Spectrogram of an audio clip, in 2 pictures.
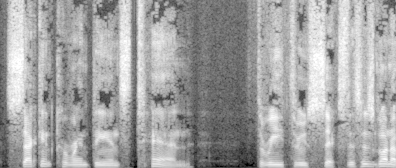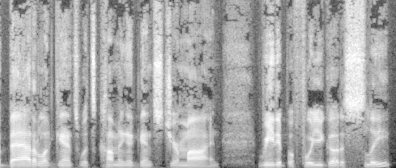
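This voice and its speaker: A man hosting a call-in radio show, speaking calmly and deliberately as he guides a caller. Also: medium pitch, no echo. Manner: calm, deliberate, guiding. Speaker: radio talk show host. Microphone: studio microphone.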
